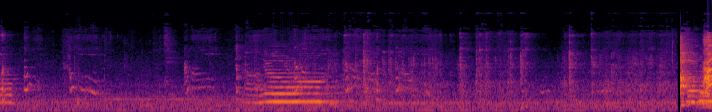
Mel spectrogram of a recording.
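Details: Dubu, a Maltese dog visited in hospital after cruciate ligament surgery and spay with mammary tumour removal, whines to go home with her owner; drawn-out high harmonic whimpers, loudest midway, with soft human voices and a sharp noise at the end.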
